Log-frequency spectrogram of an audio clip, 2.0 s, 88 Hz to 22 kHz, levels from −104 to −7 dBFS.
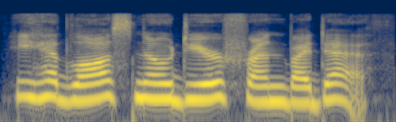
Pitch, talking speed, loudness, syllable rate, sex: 245 Hz, 240 wpm, -15 LUFS, 4.2 syllables/s, female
